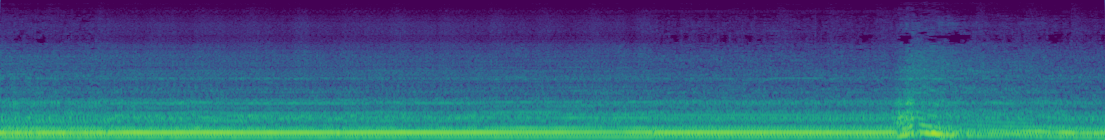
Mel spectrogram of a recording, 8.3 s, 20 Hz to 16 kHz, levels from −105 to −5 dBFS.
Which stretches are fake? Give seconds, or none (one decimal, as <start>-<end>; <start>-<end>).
0.8-4.9

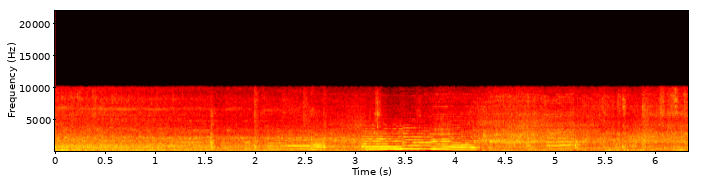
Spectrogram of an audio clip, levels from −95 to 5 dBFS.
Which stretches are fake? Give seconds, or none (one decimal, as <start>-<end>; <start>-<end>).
2.6-3.1; 3.7-6.3

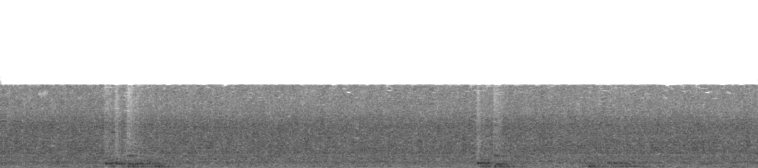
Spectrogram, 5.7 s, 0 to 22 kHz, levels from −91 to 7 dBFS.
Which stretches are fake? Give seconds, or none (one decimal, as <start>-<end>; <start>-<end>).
0.0-0.7

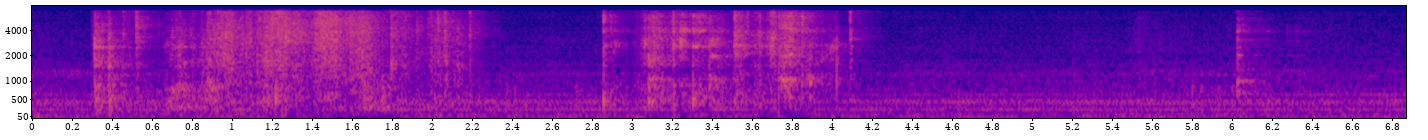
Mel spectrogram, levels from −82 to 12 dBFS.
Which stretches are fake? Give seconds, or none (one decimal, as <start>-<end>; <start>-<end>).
1.5-5.6

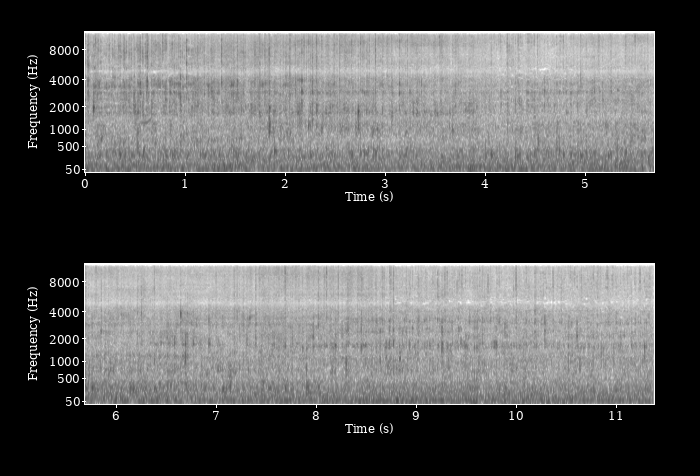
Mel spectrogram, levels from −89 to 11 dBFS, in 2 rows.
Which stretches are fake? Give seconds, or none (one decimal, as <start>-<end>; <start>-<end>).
1.1-4.1; 4.9-8.7

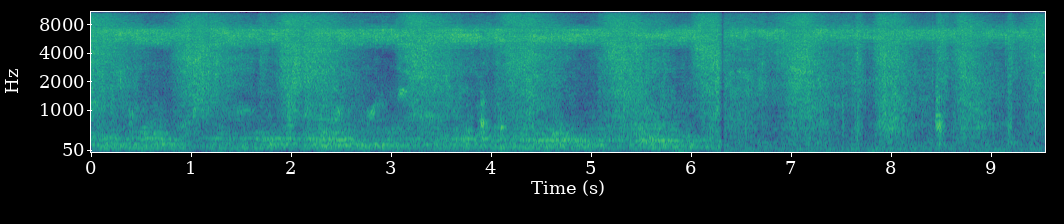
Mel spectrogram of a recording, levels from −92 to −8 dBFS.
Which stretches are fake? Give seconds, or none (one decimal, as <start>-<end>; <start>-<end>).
0.0-8.0; 8.7-9.5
